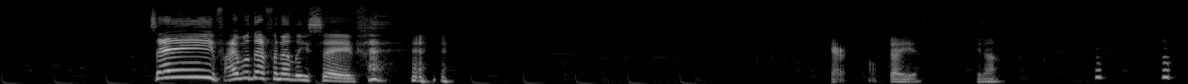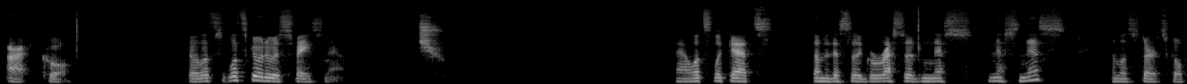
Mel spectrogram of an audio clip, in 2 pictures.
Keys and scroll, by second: 17.2 s, 22.6 s.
